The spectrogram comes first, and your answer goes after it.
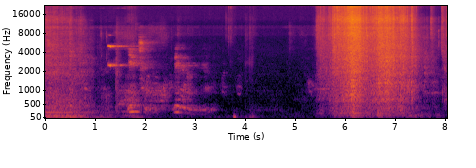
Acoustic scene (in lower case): elevator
